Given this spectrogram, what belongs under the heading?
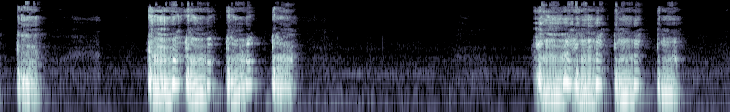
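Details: Adult smoker with winter allergies: one cough, then two runs of about four deep, harsh coughs, nine in all. Deep barking coughs rattling through the chest.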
